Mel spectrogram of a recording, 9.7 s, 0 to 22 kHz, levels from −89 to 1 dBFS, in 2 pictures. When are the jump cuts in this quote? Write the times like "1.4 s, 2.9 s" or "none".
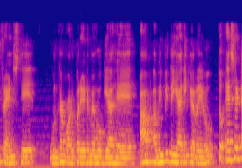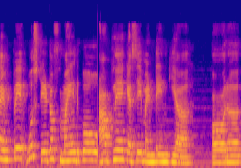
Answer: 2.7 s, 4.3 s, 6.8 s

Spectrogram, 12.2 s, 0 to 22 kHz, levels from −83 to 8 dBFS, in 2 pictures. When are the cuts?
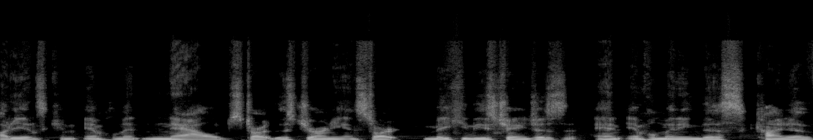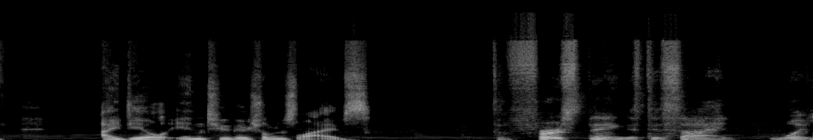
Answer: none

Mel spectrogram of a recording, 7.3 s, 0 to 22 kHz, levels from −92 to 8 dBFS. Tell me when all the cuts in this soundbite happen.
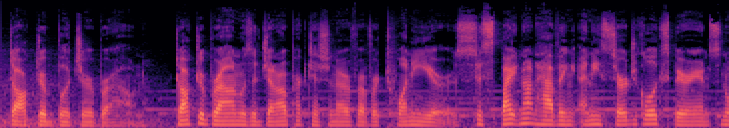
none

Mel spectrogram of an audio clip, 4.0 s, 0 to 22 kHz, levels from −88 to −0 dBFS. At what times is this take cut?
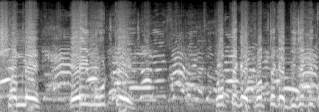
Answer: none

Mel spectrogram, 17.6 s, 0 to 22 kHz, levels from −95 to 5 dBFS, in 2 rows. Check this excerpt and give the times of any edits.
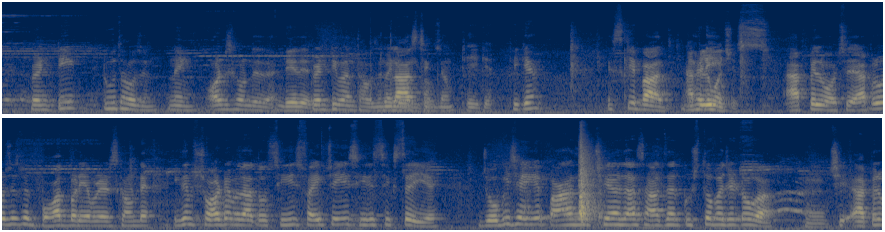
none

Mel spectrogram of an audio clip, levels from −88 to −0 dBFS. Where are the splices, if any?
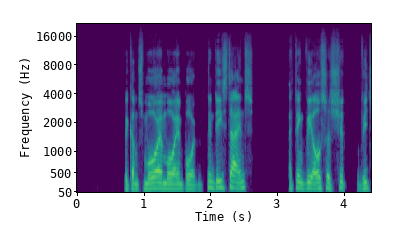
1.9 s

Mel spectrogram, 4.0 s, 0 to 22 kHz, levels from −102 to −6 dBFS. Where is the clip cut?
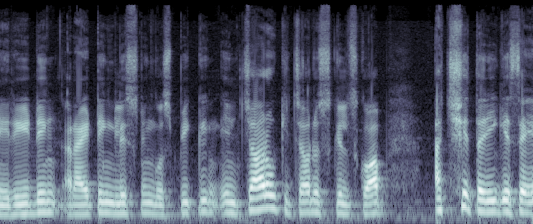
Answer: none

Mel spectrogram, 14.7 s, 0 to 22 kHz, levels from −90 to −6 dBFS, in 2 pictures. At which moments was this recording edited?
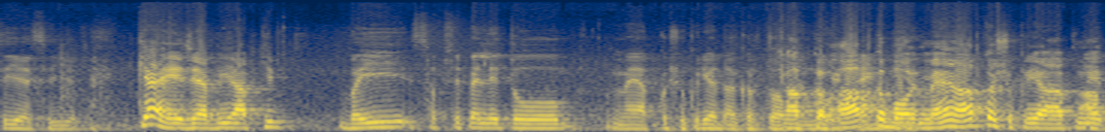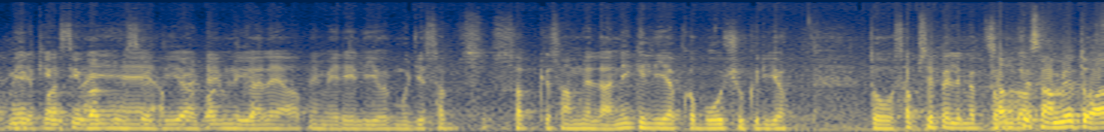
none

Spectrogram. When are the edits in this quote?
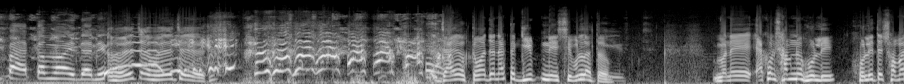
4.5 s

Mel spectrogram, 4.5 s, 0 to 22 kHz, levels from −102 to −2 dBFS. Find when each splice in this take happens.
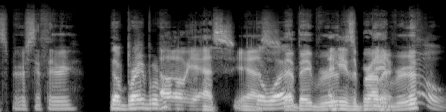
none

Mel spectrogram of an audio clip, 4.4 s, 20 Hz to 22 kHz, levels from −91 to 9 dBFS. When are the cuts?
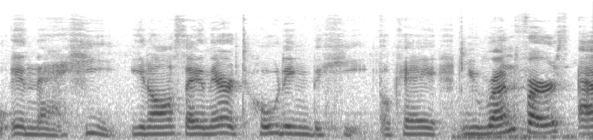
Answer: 3.4 s

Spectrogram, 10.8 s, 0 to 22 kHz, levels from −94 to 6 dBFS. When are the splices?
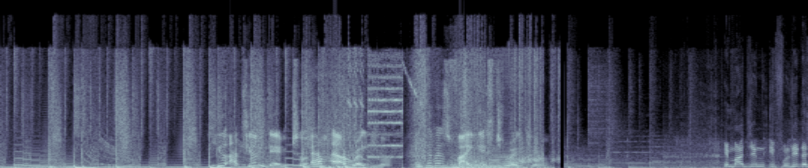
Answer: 7.5 s

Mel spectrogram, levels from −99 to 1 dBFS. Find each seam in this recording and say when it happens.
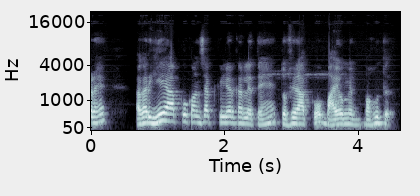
none

